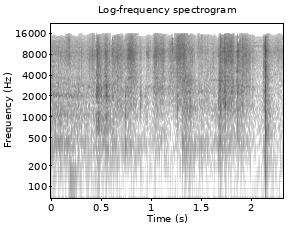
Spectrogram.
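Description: Soft rustling and light clicks of a stack of Pokémon trading cards being handled and slid in the hands, a few faint touches spread through the moment.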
